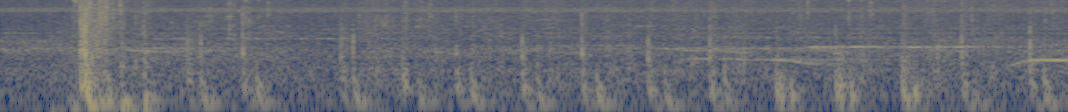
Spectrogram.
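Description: Footsteps patter quickly on wooden boards.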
